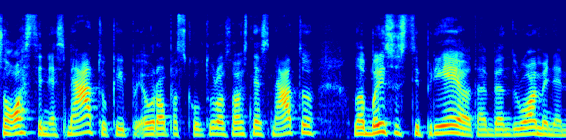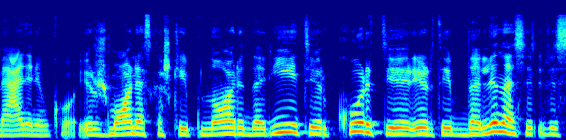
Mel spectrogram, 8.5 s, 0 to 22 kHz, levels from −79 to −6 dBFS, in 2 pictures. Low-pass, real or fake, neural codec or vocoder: 14.4 kHz; real; none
